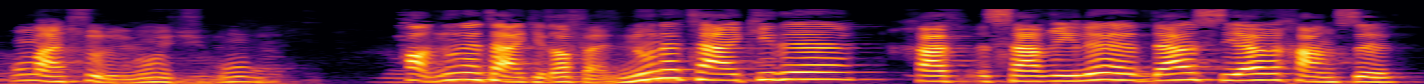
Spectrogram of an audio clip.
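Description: A male teacher with a high voice works through a grammar lesson. He stops often to repeat key points and question his students. The recording is dull and lo-fi. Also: animated, bright, forceful tone. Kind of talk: classroom lecture on grammar.

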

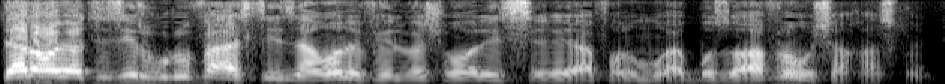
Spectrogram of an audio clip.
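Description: A man's voice: mid-range voice, creaky, highs cut off. A man teaching an Arabic grammar lesson, explaining step by step and asking and answering his own questions. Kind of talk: recorded classroom lesson.

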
